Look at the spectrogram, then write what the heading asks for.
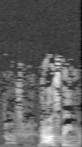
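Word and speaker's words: Nozbe: Is that how you pronounce it? Nosby.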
